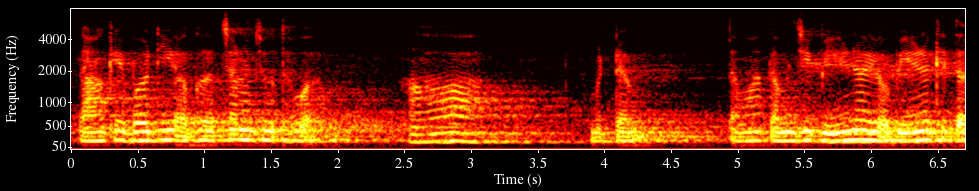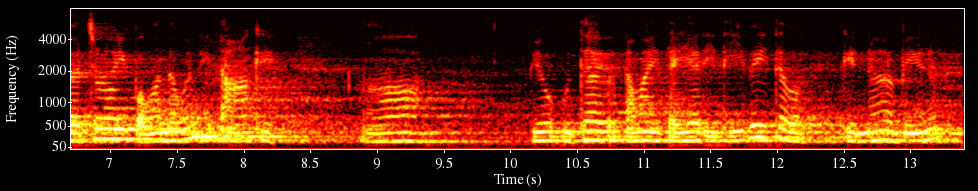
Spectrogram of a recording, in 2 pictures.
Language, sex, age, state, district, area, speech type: Sindhi, female, 45-60, Gujarat, Junagadh, urban, spontaneous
